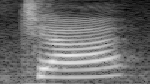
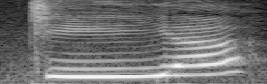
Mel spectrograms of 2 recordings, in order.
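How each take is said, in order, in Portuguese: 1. As vogais se juntam em uma só sílaba. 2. Ela é dita devagar, dividida em duas sílabas. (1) "Se você dissesse tia, você teria um ditongo" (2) "é tia, devagarzinho, você tem um hiato"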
